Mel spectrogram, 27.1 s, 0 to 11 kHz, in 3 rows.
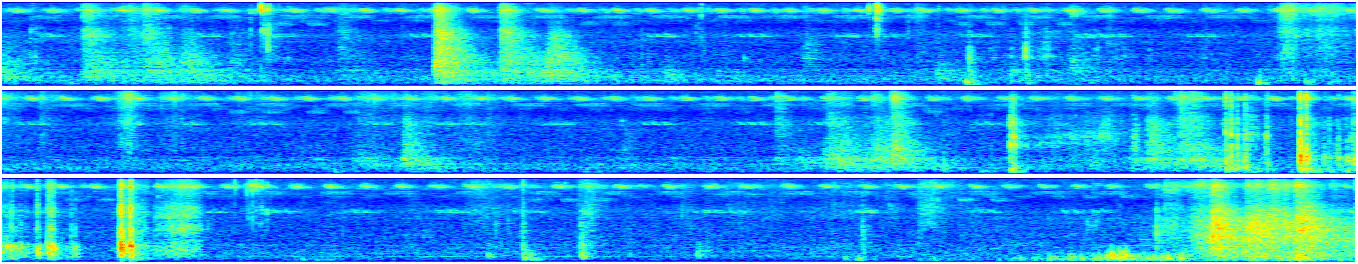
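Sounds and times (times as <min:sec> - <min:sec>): cricket chirping: 0:00.0 - 0:27.0
handling clicks and knocks: 0:17.1 - 0:19.1.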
